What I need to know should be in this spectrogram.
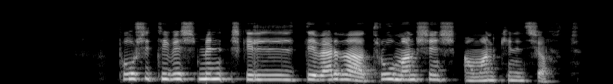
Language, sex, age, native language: Icelandic, female, 50-59, Icelandic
